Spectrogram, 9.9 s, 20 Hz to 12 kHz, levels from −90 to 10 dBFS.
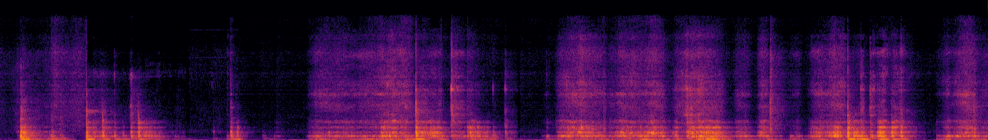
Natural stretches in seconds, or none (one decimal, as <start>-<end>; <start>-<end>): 1.5-2.4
